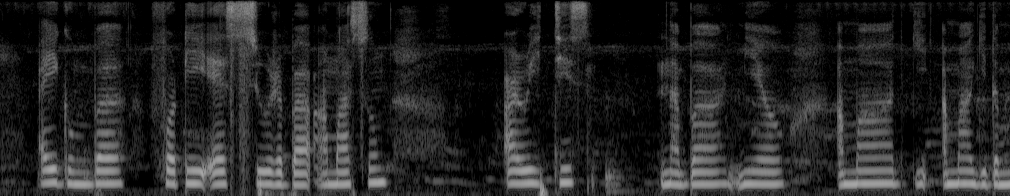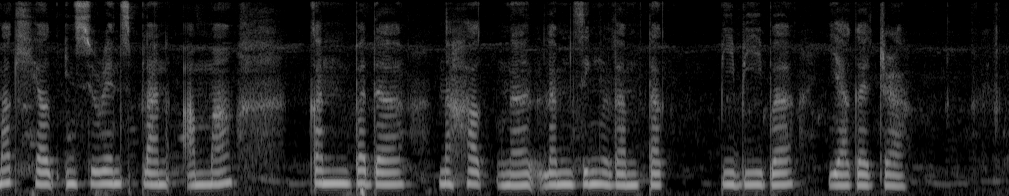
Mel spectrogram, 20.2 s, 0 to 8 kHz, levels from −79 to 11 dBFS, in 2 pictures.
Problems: background sounds at intervals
